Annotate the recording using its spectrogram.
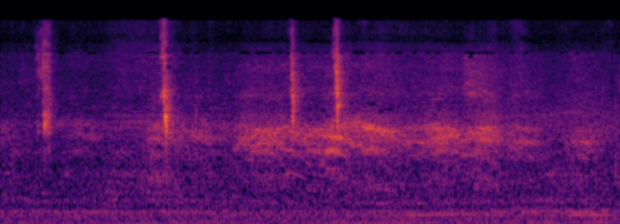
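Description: Harsh animal calls, crow-like, from about two and a half seconds in, over a steady low hum. Four sharp clicks or knocks come earlier; the second, under two seconds in, is the loudest sound.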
